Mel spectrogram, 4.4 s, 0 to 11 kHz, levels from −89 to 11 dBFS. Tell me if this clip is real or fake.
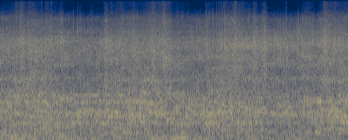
fake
